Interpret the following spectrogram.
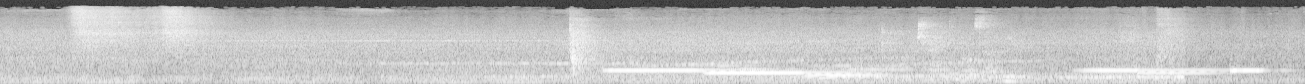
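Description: Alstom Metropolis driverless metro train pulling out of an underground station, running with a low hum and rumble. From about halfway, a series of long steady electronic tones sounds, each at a different pitch, with a faint rising whine beneath them.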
